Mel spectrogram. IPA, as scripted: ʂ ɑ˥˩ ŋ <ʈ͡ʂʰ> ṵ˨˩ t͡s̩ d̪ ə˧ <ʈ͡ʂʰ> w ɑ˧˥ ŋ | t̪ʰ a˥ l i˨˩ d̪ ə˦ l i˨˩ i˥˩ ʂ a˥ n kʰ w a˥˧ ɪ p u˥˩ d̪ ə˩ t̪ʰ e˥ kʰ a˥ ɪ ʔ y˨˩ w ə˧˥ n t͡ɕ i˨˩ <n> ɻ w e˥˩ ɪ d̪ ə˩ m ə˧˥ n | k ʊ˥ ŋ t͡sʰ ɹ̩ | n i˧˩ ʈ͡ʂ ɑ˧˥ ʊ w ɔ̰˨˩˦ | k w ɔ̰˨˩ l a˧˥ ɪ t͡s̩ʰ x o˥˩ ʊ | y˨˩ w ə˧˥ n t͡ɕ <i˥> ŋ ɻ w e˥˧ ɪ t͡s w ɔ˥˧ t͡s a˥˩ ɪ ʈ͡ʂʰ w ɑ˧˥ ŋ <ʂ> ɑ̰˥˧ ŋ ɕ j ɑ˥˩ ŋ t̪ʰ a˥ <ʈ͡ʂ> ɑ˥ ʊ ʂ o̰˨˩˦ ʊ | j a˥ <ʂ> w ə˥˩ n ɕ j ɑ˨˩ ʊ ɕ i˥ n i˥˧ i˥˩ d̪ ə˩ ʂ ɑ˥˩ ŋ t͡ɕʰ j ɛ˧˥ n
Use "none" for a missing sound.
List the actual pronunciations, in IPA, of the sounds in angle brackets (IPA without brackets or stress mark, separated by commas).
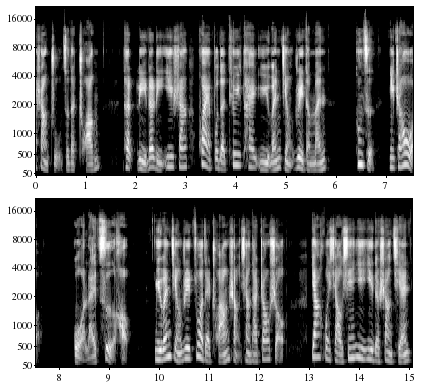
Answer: ʈ͡ʂ, ʈ͡ʂʰ, ŋ, i˨˩, ʂ, ʈ͡ʂ, x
